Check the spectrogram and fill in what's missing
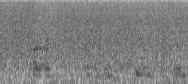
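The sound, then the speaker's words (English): A steady, loud rush of gushing water from a fire hydrant on top of a car fills the whole stretch without pause, with faint voices murmuring underneath. “This car is called Fire Hydrant Head because there is a fire hydrant on top of the car that is exploding with water every single second.”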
